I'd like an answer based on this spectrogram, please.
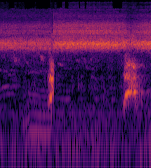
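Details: Crickets outside a friend's house at evening in the Philippines; a dense, steady high-pitched trill fills the background while a person's speech and brief voice sounds break in twice.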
